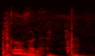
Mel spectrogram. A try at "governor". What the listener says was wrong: There, you see, not proper Yorkshire, because he put a middle syllable in governor. Governor. I refuse to believe any actual person from Yorkshire wouldn't just pronounce it governor.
